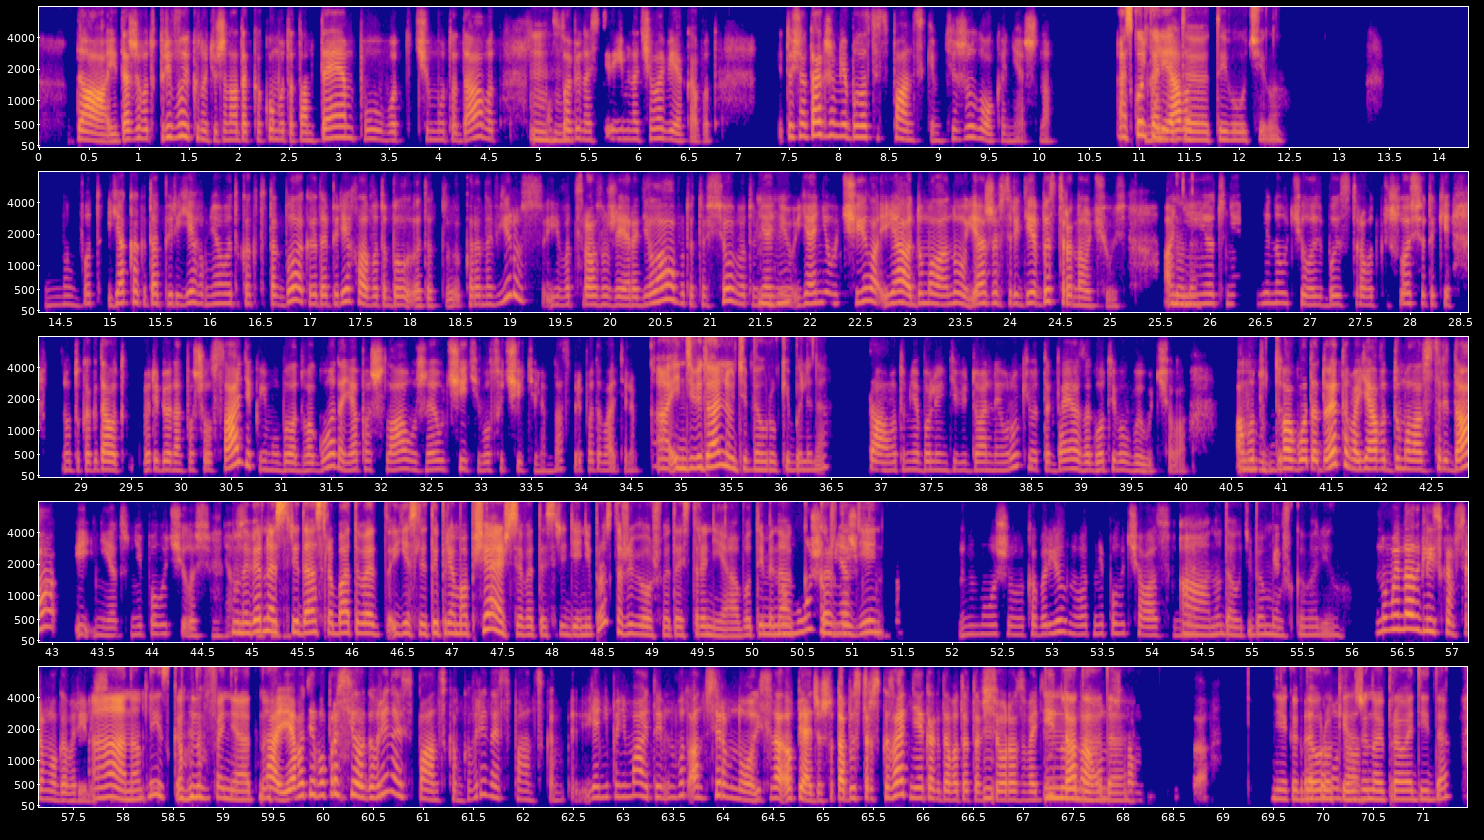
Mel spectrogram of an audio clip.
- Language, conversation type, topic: Russian, podcast, Как язык, на котором говорят дома, влияет на ваше самоощущение?
- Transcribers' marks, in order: tapping; other background noise; laughing while speaking: "ну, понятно"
